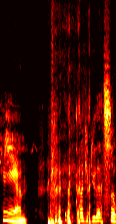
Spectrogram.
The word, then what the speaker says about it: Han: His name is Han, not Han. It's Han.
